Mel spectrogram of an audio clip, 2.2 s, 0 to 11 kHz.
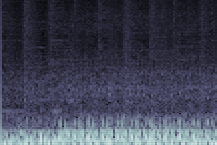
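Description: Triumph Bonneville T120's 1200 cc parallel-twin engine running steadily as the bike cruises along.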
